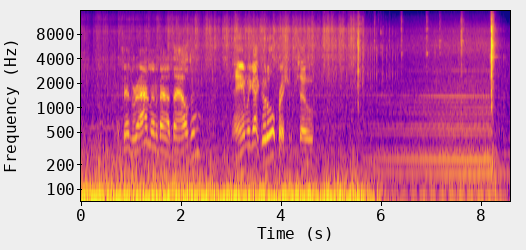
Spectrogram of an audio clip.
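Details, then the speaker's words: 1971 Plymouth Road Runner 440 big-block V8, stone cold and not started in months, being sorted for ignition timing problems: a deep, steady fast cold idle with no knocks or misses; sounds healthy. "Doesn't sound bad about that. Really needs to warm up. been stone cold and hadn't started in a few months."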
